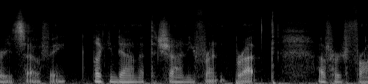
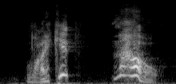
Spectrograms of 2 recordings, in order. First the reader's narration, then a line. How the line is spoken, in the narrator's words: blurted Louis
